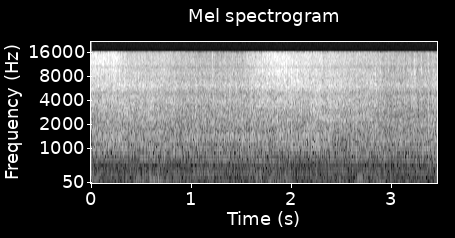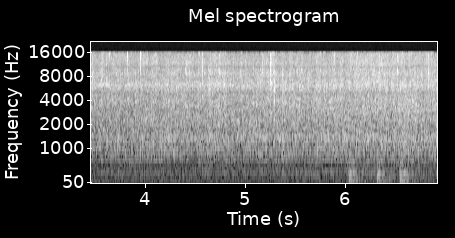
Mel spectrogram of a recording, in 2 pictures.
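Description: Chicken pieces frying and sizzling in oil and masala in a non-stick pan, stirred with a slotted spatula, at the bhuna stage after the cooking liquid has dried off. A few knocks near the end.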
